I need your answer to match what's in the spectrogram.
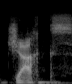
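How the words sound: The name is said the South African way. "unless you're South African, and then it would be"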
